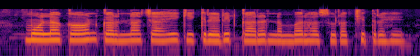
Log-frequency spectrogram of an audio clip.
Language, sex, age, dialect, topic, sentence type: Chhattisgarhi, female, 56-60, Northern/Bhandar, banking, question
